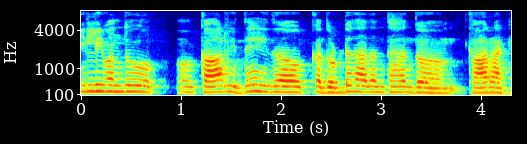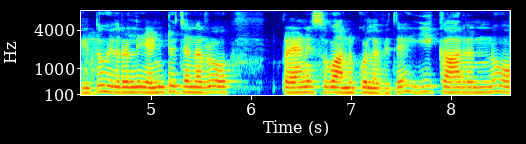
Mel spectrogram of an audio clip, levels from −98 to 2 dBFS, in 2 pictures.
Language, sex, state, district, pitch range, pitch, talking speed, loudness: Kannada, female, Karnataka, Bellary, 180-200 Hz, 190 Hz, 100 wpm, -18 LUFS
